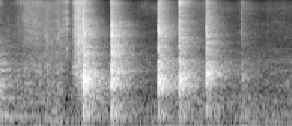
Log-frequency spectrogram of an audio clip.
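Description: Hands tap ceramic tiles down onto a floor.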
